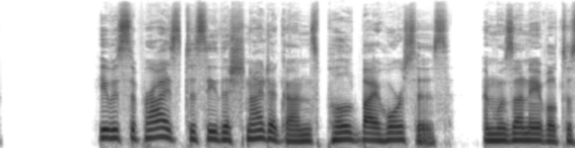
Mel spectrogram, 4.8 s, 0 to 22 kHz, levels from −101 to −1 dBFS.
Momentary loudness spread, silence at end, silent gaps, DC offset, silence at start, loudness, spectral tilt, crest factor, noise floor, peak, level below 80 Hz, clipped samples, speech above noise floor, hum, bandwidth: 6 LU; 0 s; none; under 0.1%; 0.85 s; -22 LUFS; -5.5 dB/octave; 18 dB; under -90 dBFS; -4 dBFS; -56 dBFS; under 0.1%; over 69 dB; none; 20 kHz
